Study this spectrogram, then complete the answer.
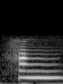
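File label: "hang1", Jyutping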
